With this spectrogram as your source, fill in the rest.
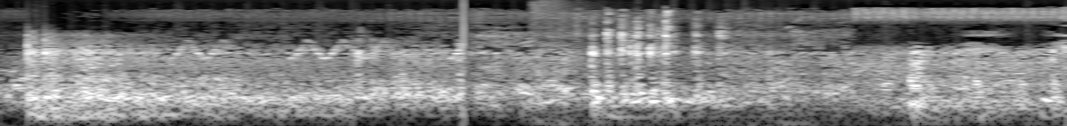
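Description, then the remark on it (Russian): Explosions from a drone attack on a military base area crack out in a quick cluster of sharp bangs midway through, with a lone blast just before, all over a steady roar of background noise. “Многие жители подумали, что это учение, но после того, как взрывы стали звучать чаще, а на улицах появились пожарные машины, стало понятно, ситуация тревожная.”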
